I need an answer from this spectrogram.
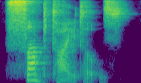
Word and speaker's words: subtitles: What you need to remember here is to say a short a in the first syllable. A lot of learners forget about it and say u, but it's not u, it's sa, sub. And then titles with a nice I inside, subtitles.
